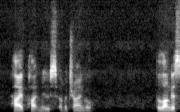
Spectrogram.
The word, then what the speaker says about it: hypotenuse: use, U-S-E, as in hypo-ten-use. That may make it easier to spell, but make sure to pronounce it fluidly, as in hypotenuse.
